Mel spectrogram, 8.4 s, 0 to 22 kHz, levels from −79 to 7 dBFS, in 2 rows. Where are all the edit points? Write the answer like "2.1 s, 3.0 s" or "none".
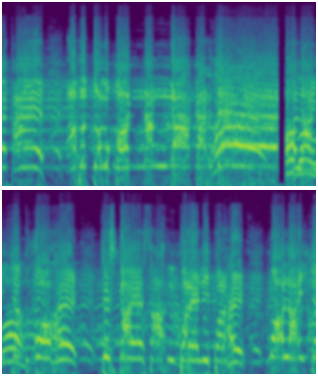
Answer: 3.8 s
